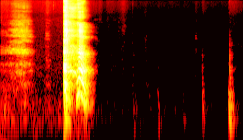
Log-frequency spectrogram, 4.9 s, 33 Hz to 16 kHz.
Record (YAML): cough_length: 4.9 s
cough_amplitude: 32768
cough_signal_mean_std_ratio: 0.2
survey_phase: beta (2021-08-13 to 2022-03-07)
age: 65+
gender: Female
wearing_mask: 'No'
symptom_none: true
smoker_status: Never smoked
respiratory_condition_asthma: false
respiratory_condition_other: false
recruitment_source: REACT
submission_delay: 4 days
covid_test_result: Negative
covid_test_method: RT-qPCR
influenza_a_test_result: Negative
influenza_b_test_result: Negative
